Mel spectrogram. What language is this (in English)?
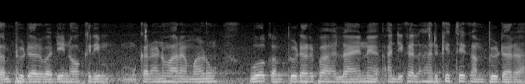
Sindhi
